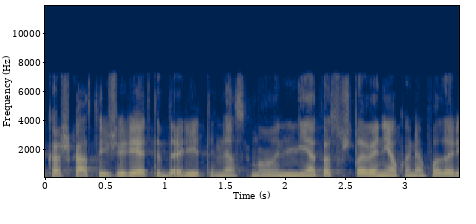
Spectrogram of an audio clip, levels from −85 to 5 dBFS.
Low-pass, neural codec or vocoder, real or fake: 7.2 kHz; codec, 16 kHz, 4 kbps, X-Codec, HuBERT features, trained on general audio; fake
